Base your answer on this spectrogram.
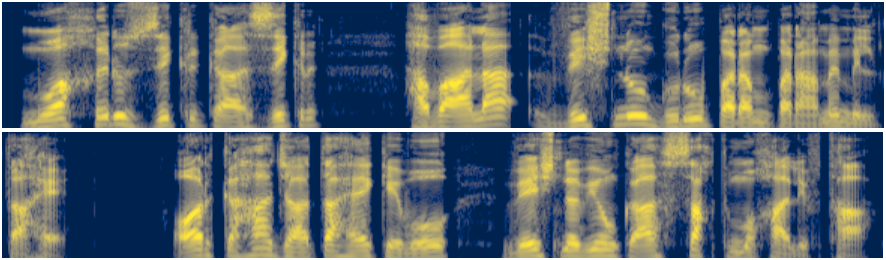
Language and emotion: Urdu, neutral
